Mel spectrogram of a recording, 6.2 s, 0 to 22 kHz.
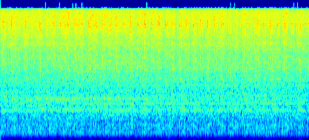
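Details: Peugeot 306 phase 3 1.6 NFZ petrol after head gasket replacement: uneven, loping idle with lumpy beat under steady hiss, like a cammed engine; vacuum leaks checked OK, owner suspects cam timing belt reinstalled a notch or two off.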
